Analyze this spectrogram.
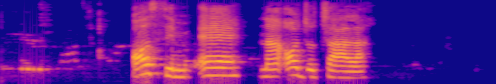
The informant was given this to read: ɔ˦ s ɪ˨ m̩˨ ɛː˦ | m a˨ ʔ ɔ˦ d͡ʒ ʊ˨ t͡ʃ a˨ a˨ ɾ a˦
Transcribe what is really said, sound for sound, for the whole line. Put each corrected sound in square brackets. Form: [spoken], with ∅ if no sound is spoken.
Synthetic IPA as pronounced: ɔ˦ s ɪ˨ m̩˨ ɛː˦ | [n] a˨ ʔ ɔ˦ d͡ʒ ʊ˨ t͡ʃ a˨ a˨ [l] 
